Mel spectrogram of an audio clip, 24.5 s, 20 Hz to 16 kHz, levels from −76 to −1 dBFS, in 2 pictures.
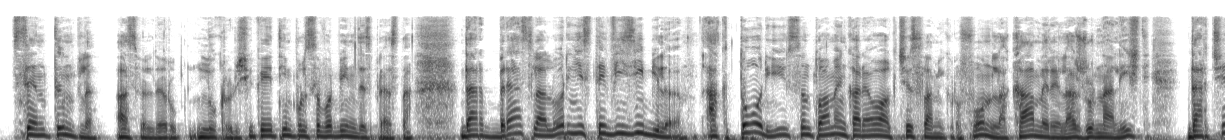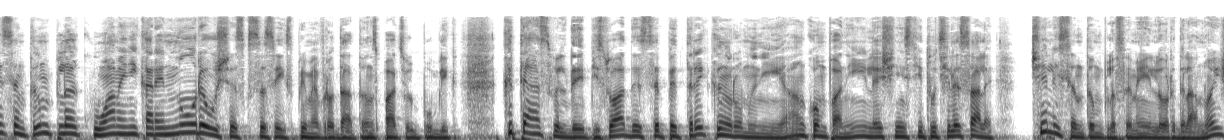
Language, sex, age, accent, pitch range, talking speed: Romanian, male, 40-59, native, 95-140 Hz, 165 wpm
